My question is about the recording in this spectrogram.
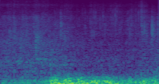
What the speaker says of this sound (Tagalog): Kahit na po umuulan,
